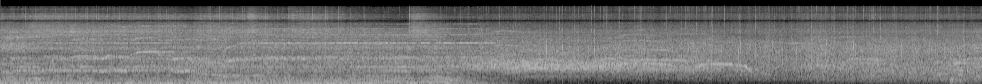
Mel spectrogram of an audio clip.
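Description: Loud live rock band playing in an arena over a cheering crowd. About halfway through, the band's low end cuts out and only the crowd's cheering, shouts and whoops remain.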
